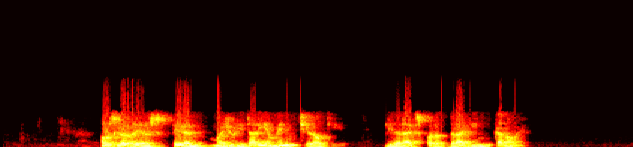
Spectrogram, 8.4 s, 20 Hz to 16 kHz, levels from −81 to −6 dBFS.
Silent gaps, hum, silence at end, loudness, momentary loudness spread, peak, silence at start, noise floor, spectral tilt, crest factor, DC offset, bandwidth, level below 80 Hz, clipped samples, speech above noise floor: none; none; 1.45 s; -13 LUFS; 7 LU; 0 dBFS; 1.35 s; -69 dBFS; -9 dB/octave; 14 dB; under 0.1%; 6.6 kHz; -40 dBFS; under 0.1%; 57 dB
